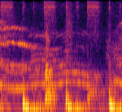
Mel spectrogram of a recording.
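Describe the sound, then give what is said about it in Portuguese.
A cat meows a few times in quick succession, short bright cries repeated with brief gaps, with no voices over them. “Quem é que tá com um gato aí, porra?”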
